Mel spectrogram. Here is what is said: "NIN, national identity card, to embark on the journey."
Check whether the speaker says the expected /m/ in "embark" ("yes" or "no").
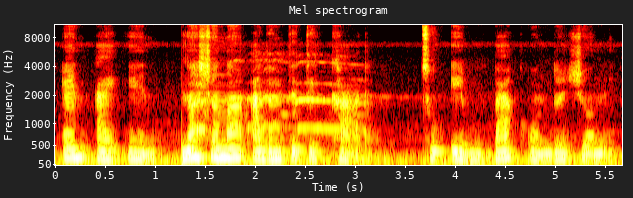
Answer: no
